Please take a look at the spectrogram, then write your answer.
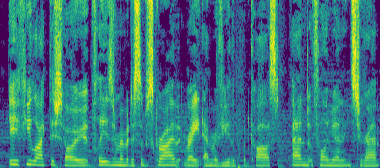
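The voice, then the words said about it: Croaky, hoarse voice. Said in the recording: “excuse my voice ... it is a little bit croaky”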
